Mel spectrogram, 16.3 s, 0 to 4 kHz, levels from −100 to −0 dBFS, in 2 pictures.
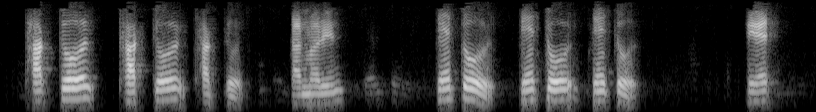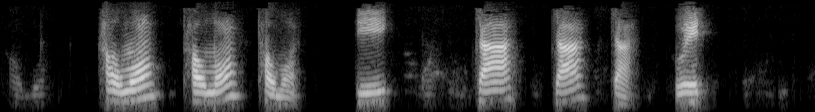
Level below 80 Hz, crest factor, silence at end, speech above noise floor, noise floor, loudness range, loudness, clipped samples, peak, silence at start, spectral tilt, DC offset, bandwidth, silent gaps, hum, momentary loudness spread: -72 dBFS; 22 dB; 1.15 s; over 66 dB; under -90 dBFS; 6 LU; -25 LUFS; under 0.1%; -4 dBFS; 0.3 s; -8.5 dB/octave; under 0.1%; 3.9 kHz; none; none; 11 LU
